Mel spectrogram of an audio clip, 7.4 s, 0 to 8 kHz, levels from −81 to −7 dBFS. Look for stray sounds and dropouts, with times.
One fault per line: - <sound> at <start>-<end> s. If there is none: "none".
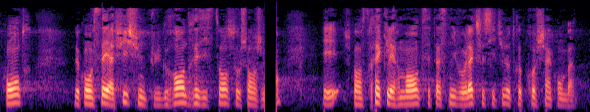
- dropout at 3.3-3.4 s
